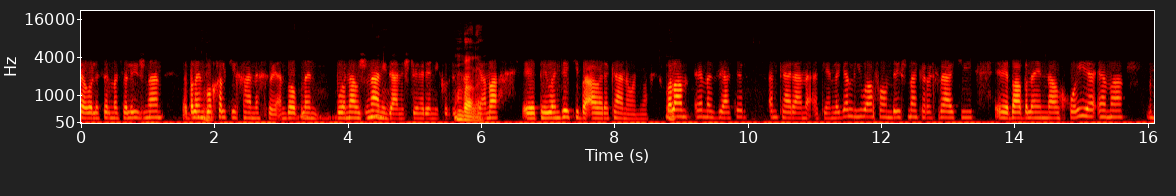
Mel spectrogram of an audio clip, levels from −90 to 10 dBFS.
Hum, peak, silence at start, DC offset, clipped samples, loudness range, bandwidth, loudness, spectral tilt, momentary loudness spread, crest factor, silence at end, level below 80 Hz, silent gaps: none; -10 dBFS; 0 s; under 0.1%; under 0.1%; 7 LU; 12 kHz; -33 LUFS; -7.5 dB/octave; 15 LU; 22 dB; 0 s; -60 dBFS; none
